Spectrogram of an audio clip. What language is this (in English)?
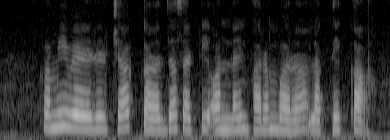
Marathi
